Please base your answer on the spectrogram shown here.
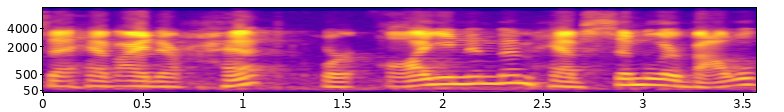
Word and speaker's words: Ayin: Ayin is similar to Het. It's pronounced down here, deep in the throat, whereas Aleph is a pause between 2 vowels.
